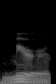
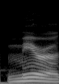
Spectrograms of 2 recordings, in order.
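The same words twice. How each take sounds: First: The word ends in an 'er' sound. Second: The word ends in an open 'ah' sound. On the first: The speaker says it this way. "I would pronounce mirror like it's like the way it's spelled" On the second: Some women from Philly say it this way. "they would pronounce mirror like mirror, so like M I R R A A. I mean A H"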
